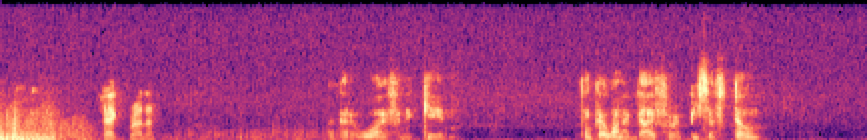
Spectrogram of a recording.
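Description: A man speaks in a low, quiet voice close by.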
